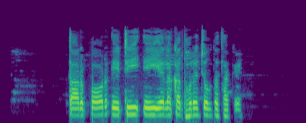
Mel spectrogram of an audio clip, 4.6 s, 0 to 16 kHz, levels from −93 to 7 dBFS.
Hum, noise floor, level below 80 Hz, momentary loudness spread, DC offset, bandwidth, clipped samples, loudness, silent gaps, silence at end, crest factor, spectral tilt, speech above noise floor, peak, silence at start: none; -89 dBFS; -54 dBFS; 9 LU; under 0.1%; 7.2 kHz; under 0.1%; -13 LUFS; none; 1 s; 14 dB; -6.5 dB/octave; 77 dB; -2 dBFS; 1.05 s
